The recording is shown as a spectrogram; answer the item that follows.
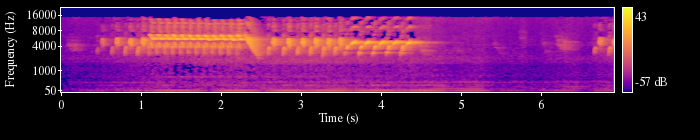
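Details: Song of a goldfinch x canary mule hybrid, 2013: high rolling twitters with a sustained trill ending in a falling slur, then more rapid chirps, a pause, and a last burst; low room hum beneath.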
